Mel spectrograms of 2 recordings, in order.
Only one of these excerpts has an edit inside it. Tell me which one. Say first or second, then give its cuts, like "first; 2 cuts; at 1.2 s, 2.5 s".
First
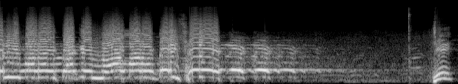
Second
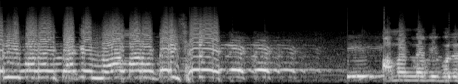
second; 1 cut; at 3.4 s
